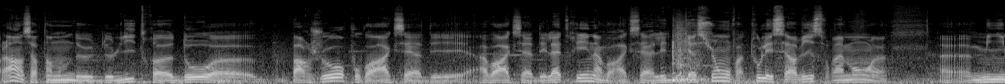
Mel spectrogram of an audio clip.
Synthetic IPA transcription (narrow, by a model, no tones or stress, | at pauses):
vwa̰lʔaɛ̃sɛʁt̪ɛ̃nɔ̃bʁəd̪əd̪əlit̪χd̪oø | paʁʒuːʁpuavwaʁaksɛad̪ea̰vwaʁaksɛad̪elat̪χinavwa̰ʁaksɛaled̪ykʲasjɔ̃ɑ̃fɛ̰̃t̪ulesɛʁvisvʁɛmɑ̃ø | ø̰mini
